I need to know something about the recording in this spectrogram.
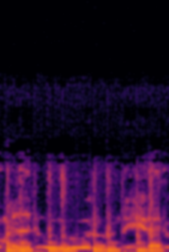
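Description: A man sings a folk song to his own hand drum. The drum keeps a steady rhythm of alternating low and higher ringing strokes under the voice.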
